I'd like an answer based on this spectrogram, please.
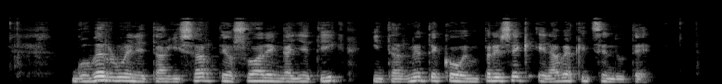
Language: Basque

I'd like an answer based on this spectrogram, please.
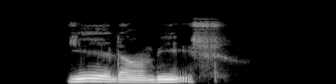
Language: Gawri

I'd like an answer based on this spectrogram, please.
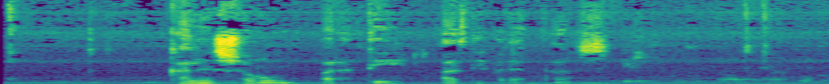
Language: Galician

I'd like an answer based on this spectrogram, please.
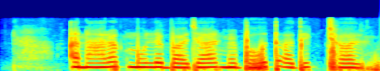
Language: Maithili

